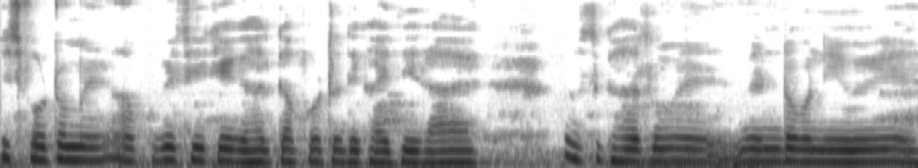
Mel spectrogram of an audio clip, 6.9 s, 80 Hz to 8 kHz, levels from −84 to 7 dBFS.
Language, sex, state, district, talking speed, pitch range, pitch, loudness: Hindi, female, Uttar Pradesh, Etah, 175 wpm, 160-180 Hz, 165 Hz, -14 LUFS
